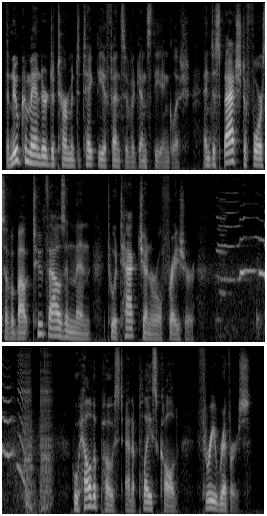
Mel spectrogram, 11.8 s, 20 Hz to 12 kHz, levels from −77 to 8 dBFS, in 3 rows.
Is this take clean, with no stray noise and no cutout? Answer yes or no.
no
